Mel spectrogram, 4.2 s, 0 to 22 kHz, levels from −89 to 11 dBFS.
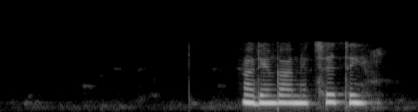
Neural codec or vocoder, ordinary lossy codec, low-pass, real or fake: codec, 16 kHz, 2 kbps, FunCodec, trained on Chinese and English, 25 frames a second; AAC, 48 kbps; 5.4 kHz; fake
